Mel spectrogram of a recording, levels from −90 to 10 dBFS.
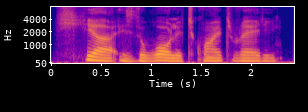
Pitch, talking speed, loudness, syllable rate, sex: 150 Hz, 150 wpm, -17 LUFS, 4.6 syllables/s, male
